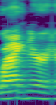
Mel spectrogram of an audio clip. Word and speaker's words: Wagner: And that mercenary group is called Wagner, or Wagner in English, like the composer.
